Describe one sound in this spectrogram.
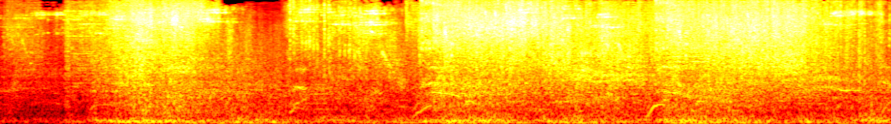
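Deep rumbling battle noise swells and booms.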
